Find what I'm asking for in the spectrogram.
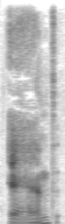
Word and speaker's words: and: En esta parte, un tip de pronunciación es que al pronunciar la palabra and, lo hagas con un ligero sonido E en vez de una A, y lo pronuncies como and.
